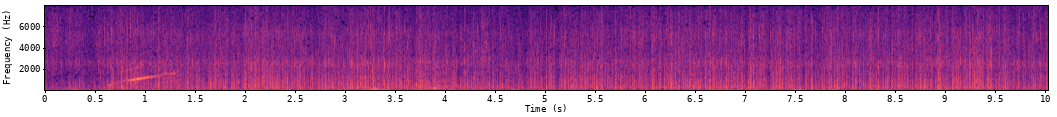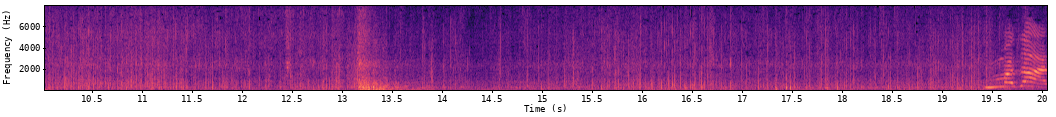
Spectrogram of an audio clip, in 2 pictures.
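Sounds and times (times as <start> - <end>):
heavy rain on an umbrella: 0.0 - 20.0
rain splashing on wet ground: 0.0 - 20.0.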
